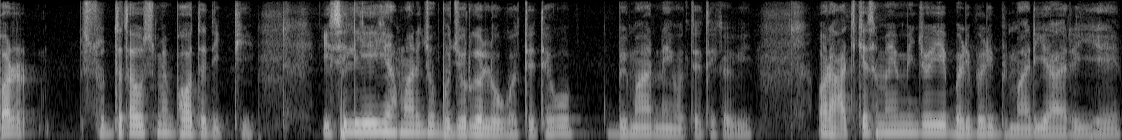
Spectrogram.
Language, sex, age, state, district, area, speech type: Hindi, male, 30-45, Madhya Pradesh, Betul, urban, spontaneous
